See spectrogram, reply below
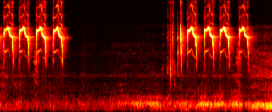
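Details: Sunda warbler giving a sharp call used to prompt other birds of its kind to sing: two bursts of four or five high, arched, piercing notes in quick succession, separated by a pause, with a faint low rumble beneath.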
